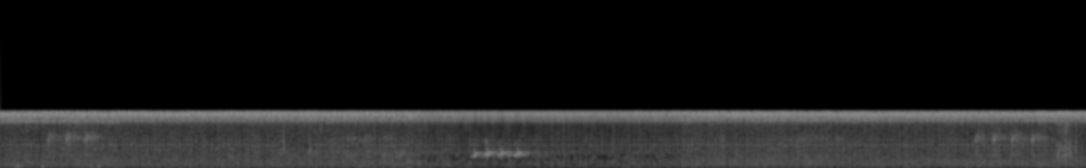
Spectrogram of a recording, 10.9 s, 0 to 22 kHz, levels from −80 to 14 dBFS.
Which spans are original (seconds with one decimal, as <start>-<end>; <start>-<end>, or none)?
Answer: 0.0-4.2; 6.8-10.9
